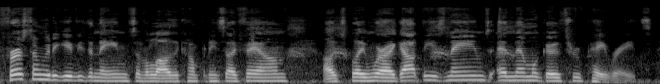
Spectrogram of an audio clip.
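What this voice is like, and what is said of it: Sick, under-the-weather voice. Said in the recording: “Please excuse the voice. I'm a little under the weather.”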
